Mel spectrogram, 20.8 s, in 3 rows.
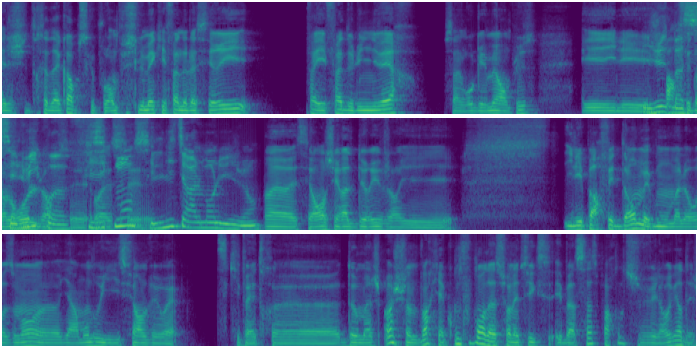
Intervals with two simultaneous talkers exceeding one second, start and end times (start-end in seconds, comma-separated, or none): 6.4-8.5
